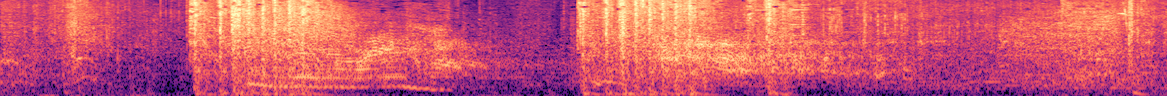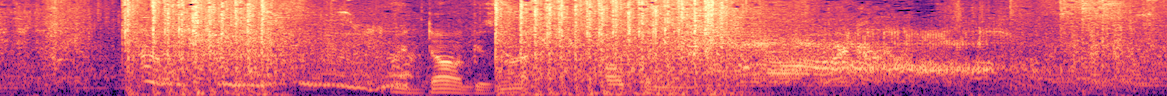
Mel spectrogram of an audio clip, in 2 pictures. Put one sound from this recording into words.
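Gunfire rings out in loud bursts.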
